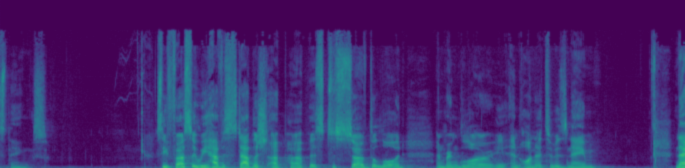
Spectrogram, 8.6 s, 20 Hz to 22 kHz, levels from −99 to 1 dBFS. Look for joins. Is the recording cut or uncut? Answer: uncut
